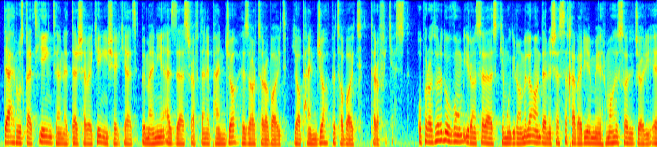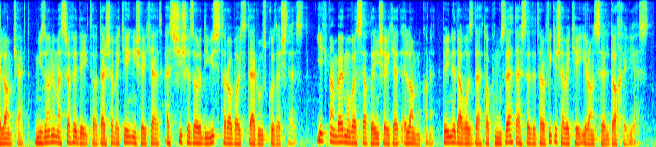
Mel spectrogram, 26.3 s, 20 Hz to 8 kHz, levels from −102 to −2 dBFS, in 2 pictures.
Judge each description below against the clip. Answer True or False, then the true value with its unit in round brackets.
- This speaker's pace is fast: True (160 wpm)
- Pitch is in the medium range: False (105 Hz)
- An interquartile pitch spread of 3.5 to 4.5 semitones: False (2.8 semitones)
